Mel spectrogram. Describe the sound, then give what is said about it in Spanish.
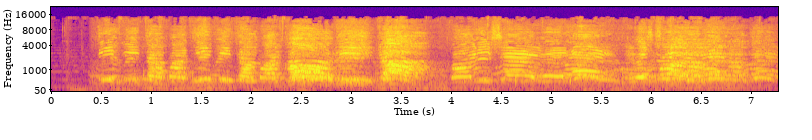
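A crowd of Corrica relay runners chants and shouts together in a street in Paris, having run 4 kilometres to the Euskal Echea, with loud rhythmic group voices rising and falling continuously and general crowd noise underneath. “Tipitapa, tipitapa, han recorrido 4 kilómetros en la capital gala hasta llegar a la Euskal Echea.”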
